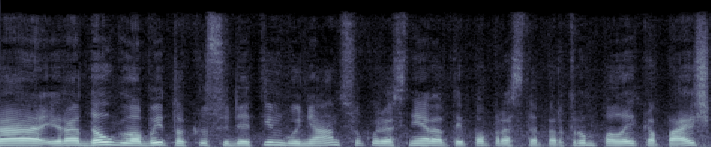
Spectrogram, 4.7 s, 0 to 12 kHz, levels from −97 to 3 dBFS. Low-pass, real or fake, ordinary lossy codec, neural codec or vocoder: 10.8 kHz; fake; AAC, 64 kbps; codec, 44.1 kHz, 7.8 kbps, Pupu-Codec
